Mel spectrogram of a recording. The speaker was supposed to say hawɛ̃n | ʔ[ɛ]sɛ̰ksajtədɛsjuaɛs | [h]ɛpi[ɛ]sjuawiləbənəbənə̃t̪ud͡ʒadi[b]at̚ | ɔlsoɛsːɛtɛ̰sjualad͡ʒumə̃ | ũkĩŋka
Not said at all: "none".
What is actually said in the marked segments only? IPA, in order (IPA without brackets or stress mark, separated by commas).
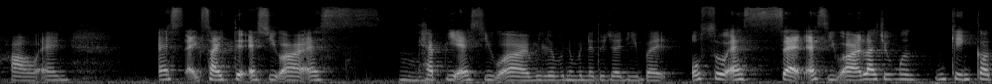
ɛ, h, ɛ, b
